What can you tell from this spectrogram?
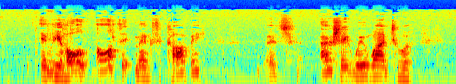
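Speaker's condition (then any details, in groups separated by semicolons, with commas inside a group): Cerebellar ataxia from brain tumour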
